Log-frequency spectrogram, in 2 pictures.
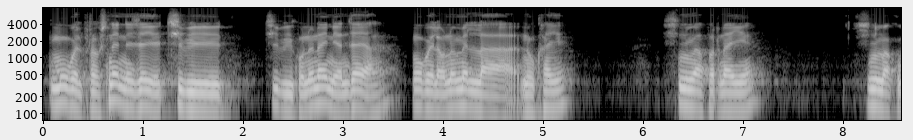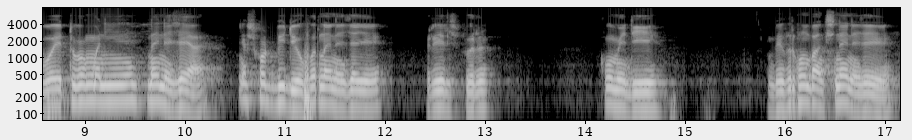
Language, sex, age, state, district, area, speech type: Bodo, male, 18-30, Assam, Kokrajhar, urban, spontaneous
